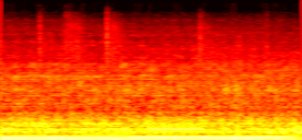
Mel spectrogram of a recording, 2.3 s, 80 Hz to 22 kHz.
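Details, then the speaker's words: Audi A3 8P at idle, intake temperature around 12°, with intake manifold runner flaps stuck open: a deep, loud, lumpy idle with a fast throb and coarse booming intake note. "We do still have the issue of the intake manifold runner flaps being stuck open. As you can hear, it sounds absolutely horrendous."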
